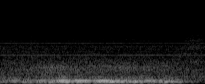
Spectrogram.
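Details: Male harbor seal (Phoca vitulina) underwater pre-roar, the opening of the mating-display roar: a deep, rumbling growl swelling and fading over about a second, part of male calls toward females.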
